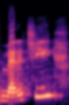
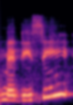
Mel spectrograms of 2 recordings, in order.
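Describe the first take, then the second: First: The name is said the Italian way. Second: The name is said the French way.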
